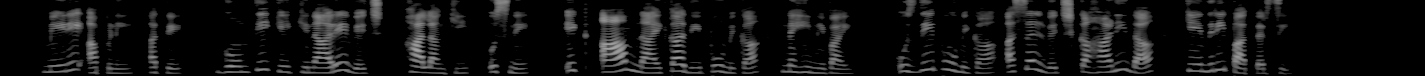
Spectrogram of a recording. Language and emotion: Punjabi, neutral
